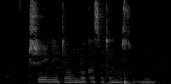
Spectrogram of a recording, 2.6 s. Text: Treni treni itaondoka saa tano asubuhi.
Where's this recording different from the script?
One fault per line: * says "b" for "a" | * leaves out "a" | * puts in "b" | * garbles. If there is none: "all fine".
* leaves out "treni"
